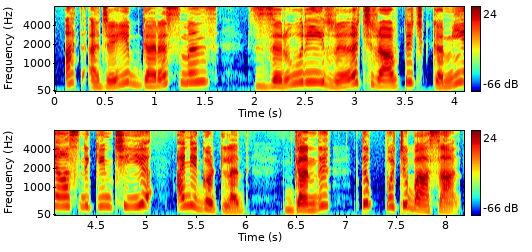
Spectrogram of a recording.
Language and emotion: Kashmiri, disgusted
